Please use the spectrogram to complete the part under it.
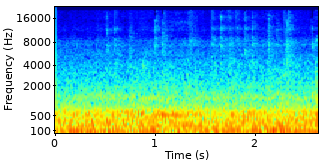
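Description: Steady rumble and rolling rattle of a passenger train riding from Fresno to Hanford, California, heard from inside the car as a continuous loud drone with no pauses.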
